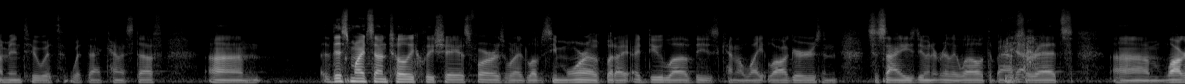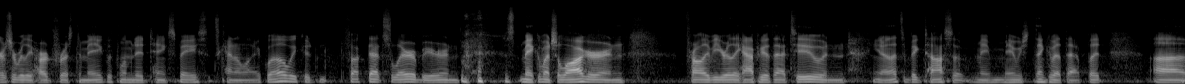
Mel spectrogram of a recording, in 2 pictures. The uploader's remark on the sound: We recorded this episode at CellarMaker Brewing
